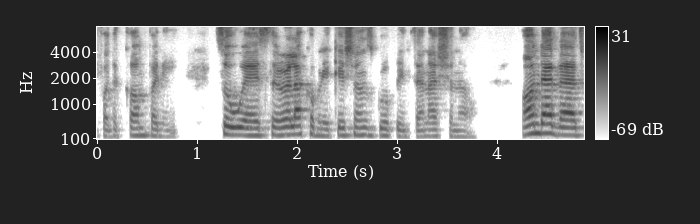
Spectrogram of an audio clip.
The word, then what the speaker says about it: Esterella: And Esterella is, I know people spell it Estrella. That's the Spanish version, but mine is Esterella. So it's Esterella.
